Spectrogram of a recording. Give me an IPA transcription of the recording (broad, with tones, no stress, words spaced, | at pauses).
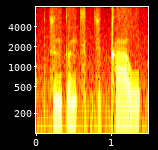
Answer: t͡sɵ˨˥nt̪ɵ˨˥n t͡sɪ˨k̚t͡sɵ˨t̚ kʰaː˨w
